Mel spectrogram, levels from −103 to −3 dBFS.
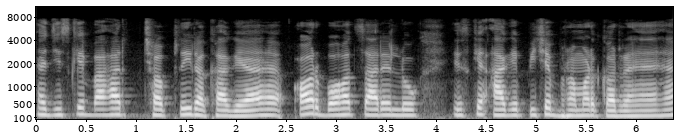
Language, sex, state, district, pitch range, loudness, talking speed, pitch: Hindi, male, Bihar, Saran, 160-180 Hz, -15 LUFS, 160 wpm, 170 Hz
